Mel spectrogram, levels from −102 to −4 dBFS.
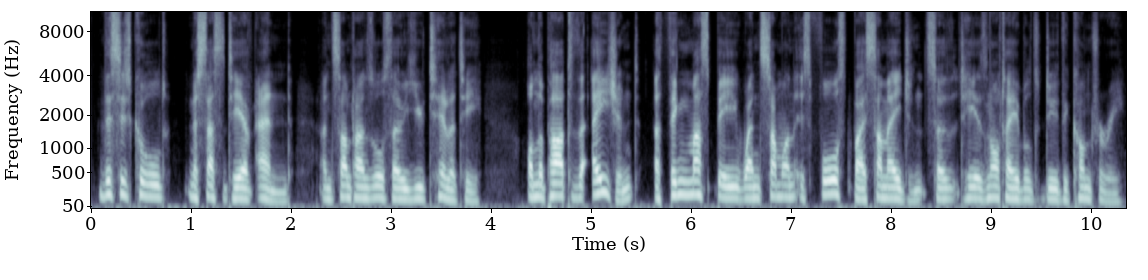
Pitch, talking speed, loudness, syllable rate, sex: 140 Hz, 215 wpm, -20 LUFS, 6.1 syllables/s, male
